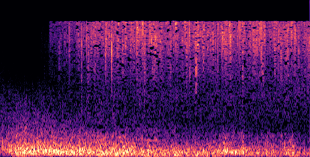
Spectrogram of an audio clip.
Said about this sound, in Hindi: ग्रीष्मकाल बीत गया, वर्षा आरंभ हो गई।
